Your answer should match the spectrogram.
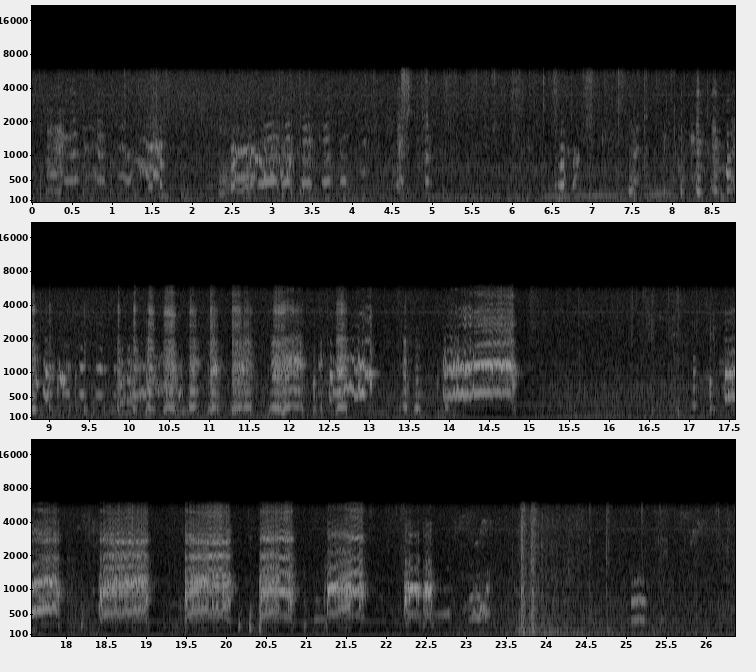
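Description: A small flock of chickens clucking and calling, scattered and soft at first, then a run of loud, drawn-out squawks from about halfway, the loudest clusters a little past the middle and again near the end.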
